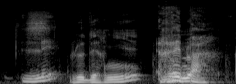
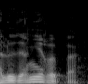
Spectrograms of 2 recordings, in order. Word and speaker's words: Le dernier repas: El tema en castellano es La última cena, pero yo le voy a pedir que lo pronuncie él en francés, que tiene una elegancia bastante mayor que la mía a esta hora. – Le dernier repas. – Le dernier repas. – Le dernier repas.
